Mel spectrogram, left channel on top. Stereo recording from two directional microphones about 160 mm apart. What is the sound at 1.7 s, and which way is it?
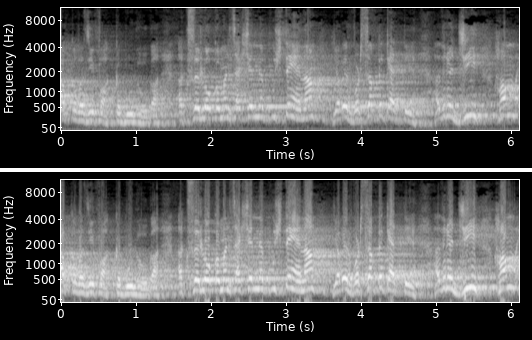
A man's voice, 30° right (ahead or behind).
